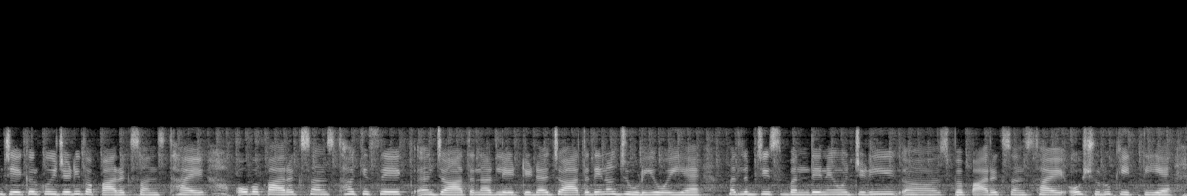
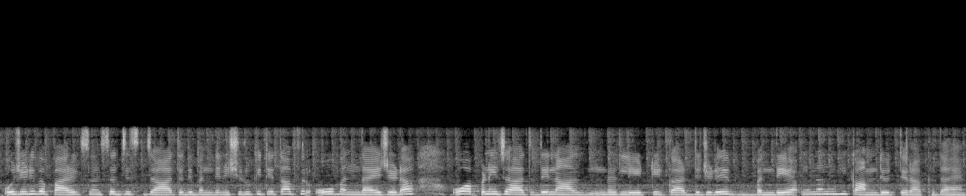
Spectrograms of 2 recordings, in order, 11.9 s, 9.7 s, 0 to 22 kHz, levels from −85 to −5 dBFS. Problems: constant background noise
